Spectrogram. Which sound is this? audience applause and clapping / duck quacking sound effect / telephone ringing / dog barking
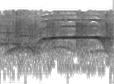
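audience applause and clapping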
